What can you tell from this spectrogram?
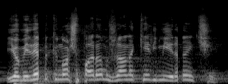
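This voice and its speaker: High-voiced preacher man. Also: steady tone, fast talker. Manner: dramatic preaching, swinging between loud, high sung phrases and hushed low storytelling. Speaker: pastor. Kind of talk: sermon. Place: church sanctuary. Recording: long church-hall reverb with music behind.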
